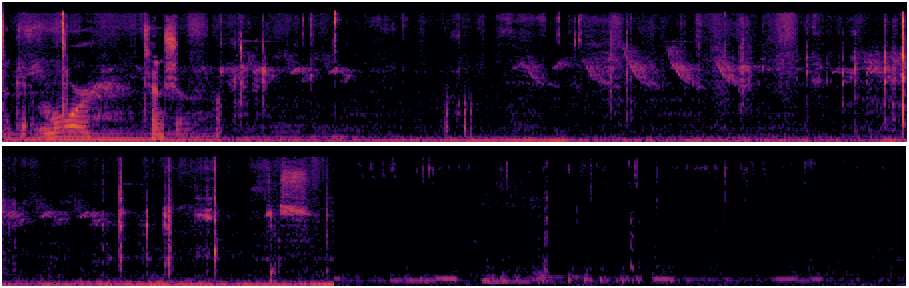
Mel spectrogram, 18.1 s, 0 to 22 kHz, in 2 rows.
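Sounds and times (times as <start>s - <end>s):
bird chirping: 0.0s - 12.3s
plastic parts clicking and knocking: 7.2s - 11.4s.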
